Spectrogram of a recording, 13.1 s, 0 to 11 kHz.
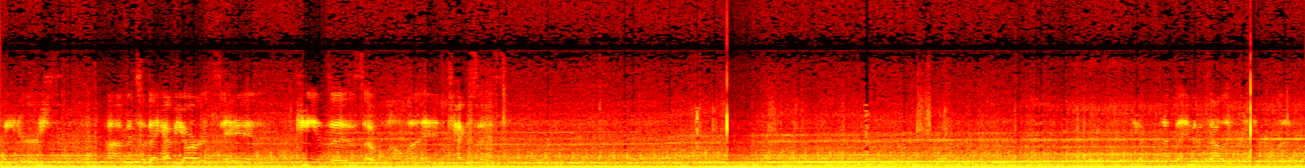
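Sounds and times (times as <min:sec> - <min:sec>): rising whine: 0:00.0 - 0:13.0
vehicle engine and road noise: 0:00.0 - 0:13.0.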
